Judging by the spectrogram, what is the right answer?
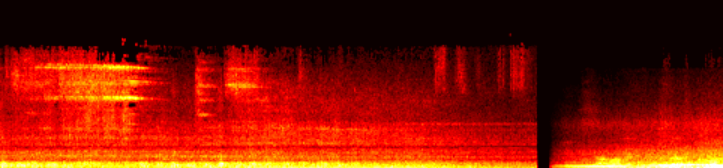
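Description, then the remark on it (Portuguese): A train rumbles loudly and steadily, cuts out for a moment, then returns with a high wheel squeal as it rolls into a station platform. “Passageiro, ao desembarcar, observe o espaço entre o trem e a plataforma.”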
